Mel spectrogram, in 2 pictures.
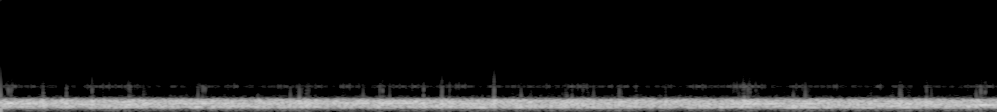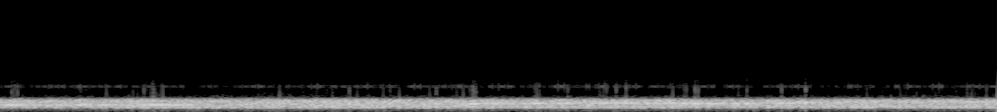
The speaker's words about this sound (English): I like that one. It kind of sounds like something from Alien. That's called Whistle. That's an underwater recording from the NOAA in the U.S. Apparently, they think this one is a volcano, underwater volcano, but they don't have enough data to be sure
